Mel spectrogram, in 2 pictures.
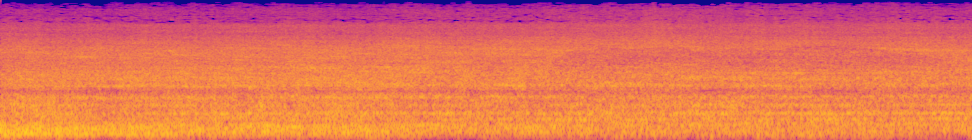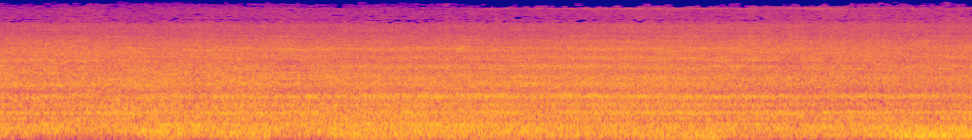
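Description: A long freight train rumbles past close by, wheels clattering and squealing on the rails.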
